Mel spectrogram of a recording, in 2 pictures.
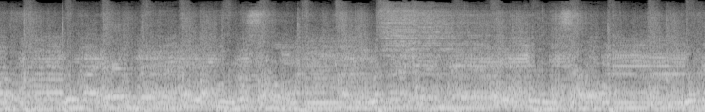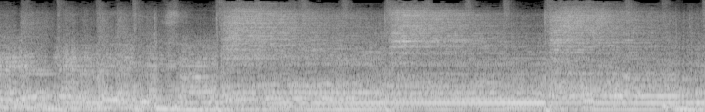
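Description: Rock band playing live: electric guitars, bass and drum kit with cymbals, with a singer's voice, and a note held for about three seconds in the second half.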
